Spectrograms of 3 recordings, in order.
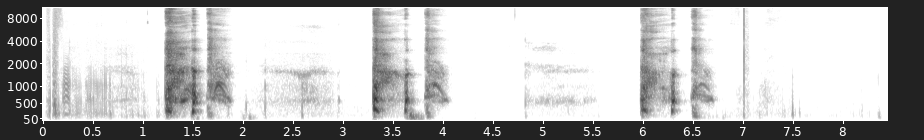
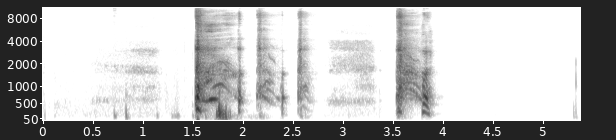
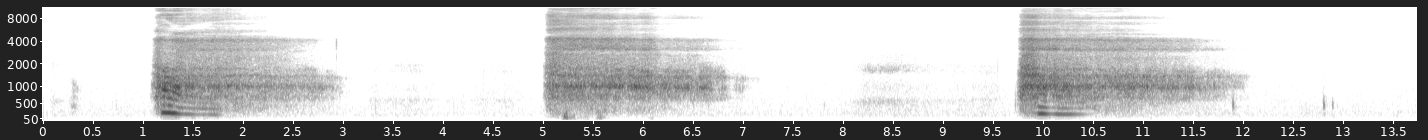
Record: {"three_cough_length": "8.4 s", "three_cough_amplitude": 29603, "three_cough_signal_mean_std_ratio": 0.25, "cough_length": "5.4 s", "cough_amplitude": 32768, "cough_signal_mean_std_ratio": 0.24, "exhalation_length": "13.7 s", "exhalation_amplitude": 10927, "exhalation_signal_mean_std_ratio": 0.42, "survey_phase": "beta (2021-08-13 to 2022-03-07)", "age": "18-44", "gender": "Female", "wearing_mask": "No", "symptom_sore_throat": true, "symptom_fatigue": true, "symptom_headache": true, "symptom_onset": "3 days", "smoker_status": "Ex-smoker", "respiratory_condition_asthma": false, "respiratory_condition_other": false, "recruitment_source": "REACT", "submission_delay": "2 days", "covid_test_result": "Positive", "covid_test_method": "RT-qPCR", "covid_ct_value": 21.0, "covid_ct_gene": "E gene", "influenza_a_test_result": "Negative", "influenza_b_test_result": "Negative"}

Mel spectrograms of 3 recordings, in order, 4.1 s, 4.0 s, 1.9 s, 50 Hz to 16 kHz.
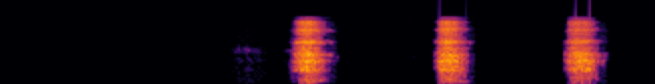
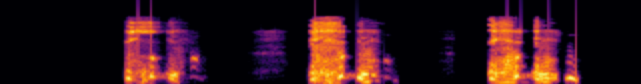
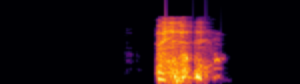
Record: {"exhalation_length": "4.1 s", "exhalation_amplitude": 17498, "exhalation_signal_mean_std_ratio": 0.27, "three_cough_length": "4.0 s", "three_cough_amplitude": 32768, "three_cough_signal_mean_std_ratio": 0.4, "cough_length": "1.9 s", "cough_amplitude": 29133, "cough_signal_mean_std_ratio": 0.32, "survey_phase": "beta (2021-08-13 to 2022-03-07)", "age": "18-44", "gender": "Female", "wearing_mask": "No", "symptom_none": true, "smoker_status": "Never smoked", "respiratory_condition_asthma": false, "respiratory_condition_other": false, "recruitment_source": "REACT", "submission_delay": "1 day", "covid_test_result": "Negative", "covid_test_method": "RT-qPCR", "influenza_a_test_result": "Negative", "influenza_b_test_result": "Negative"}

